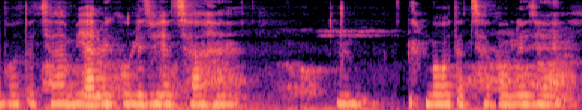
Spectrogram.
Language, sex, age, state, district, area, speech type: Maithili, female, 18-30, Bihar, Samastipur, urban, spontaneous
